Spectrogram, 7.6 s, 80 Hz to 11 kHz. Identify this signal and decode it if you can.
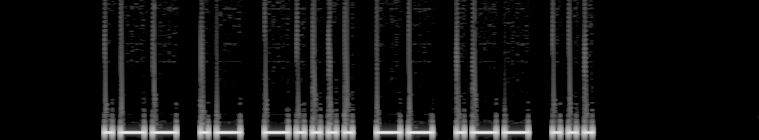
Morse code, heard as a keyed tone, about 15 wpm, 700 Hz. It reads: WA6MWS
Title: USA Call Signs - 6 Characters - Repeated 3x - 15wpm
